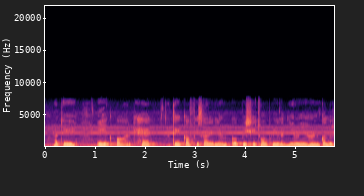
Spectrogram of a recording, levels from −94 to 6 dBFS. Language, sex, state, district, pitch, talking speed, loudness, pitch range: Punjabi, female, Punjab, Kapurthala, 190 Hz, 145 wpm, -15 LUFS, 185-195 Hz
